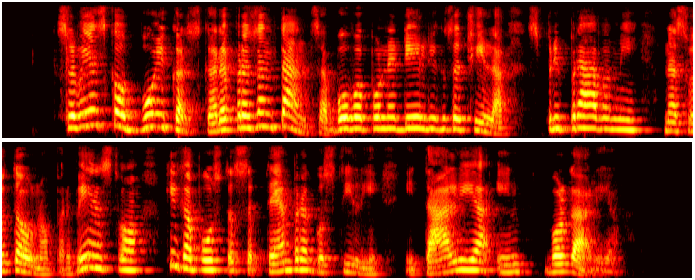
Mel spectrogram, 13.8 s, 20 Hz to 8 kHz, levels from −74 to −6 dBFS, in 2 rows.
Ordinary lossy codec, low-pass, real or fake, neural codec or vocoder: MP3, 48 kbps; 7.2 kHz; real; none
